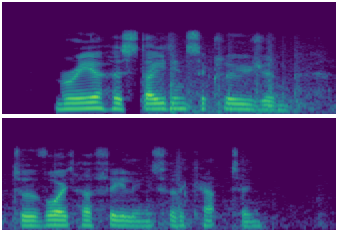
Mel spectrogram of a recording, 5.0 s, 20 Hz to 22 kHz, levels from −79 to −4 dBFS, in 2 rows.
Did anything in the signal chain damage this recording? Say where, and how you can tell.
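Yes. The damage sits in call processing: the noise suppressor is catching up. The room noise jumps by about 21 dB at around one second, and from 1.04 s to 2.28 s it comes through with too little reduction, then sinks by about 5 dB over those 1.24 s, settling just before "to avoid her feelings". The suppressor's noise estimate lagged the sudden rise. Unlike compressor pumping, only the noise floor moves. The speech level stays put.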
